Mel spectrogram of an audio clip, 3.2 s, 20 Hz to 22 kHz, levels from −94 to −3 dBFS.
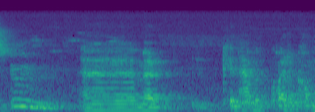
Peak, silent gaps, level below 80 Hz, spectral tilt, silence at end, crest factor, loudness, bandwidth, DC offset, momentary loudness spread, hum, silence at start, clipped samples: -20 dBFS; none; -70 dBFS; -5 dB/octave; 0 s; 18 dB; -38 LUFS; 15 kHz; under 0.1%; 11 LU; none; 0 s; under 0.1%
